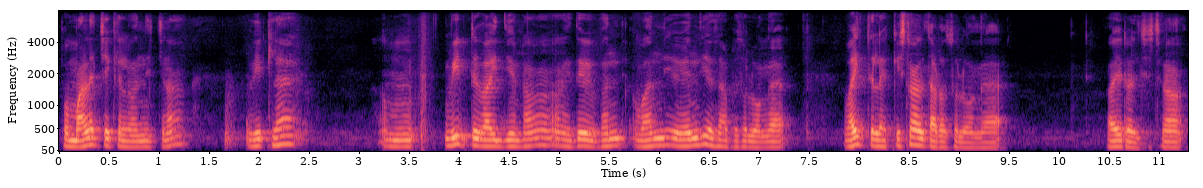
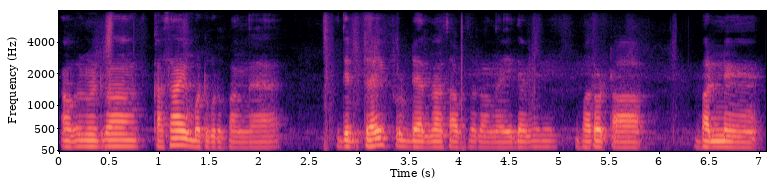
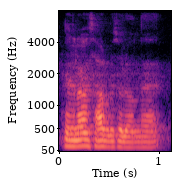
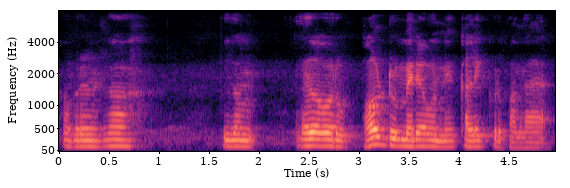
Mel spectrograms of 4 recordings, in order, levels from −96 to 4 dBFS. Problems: background sounds at intervals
